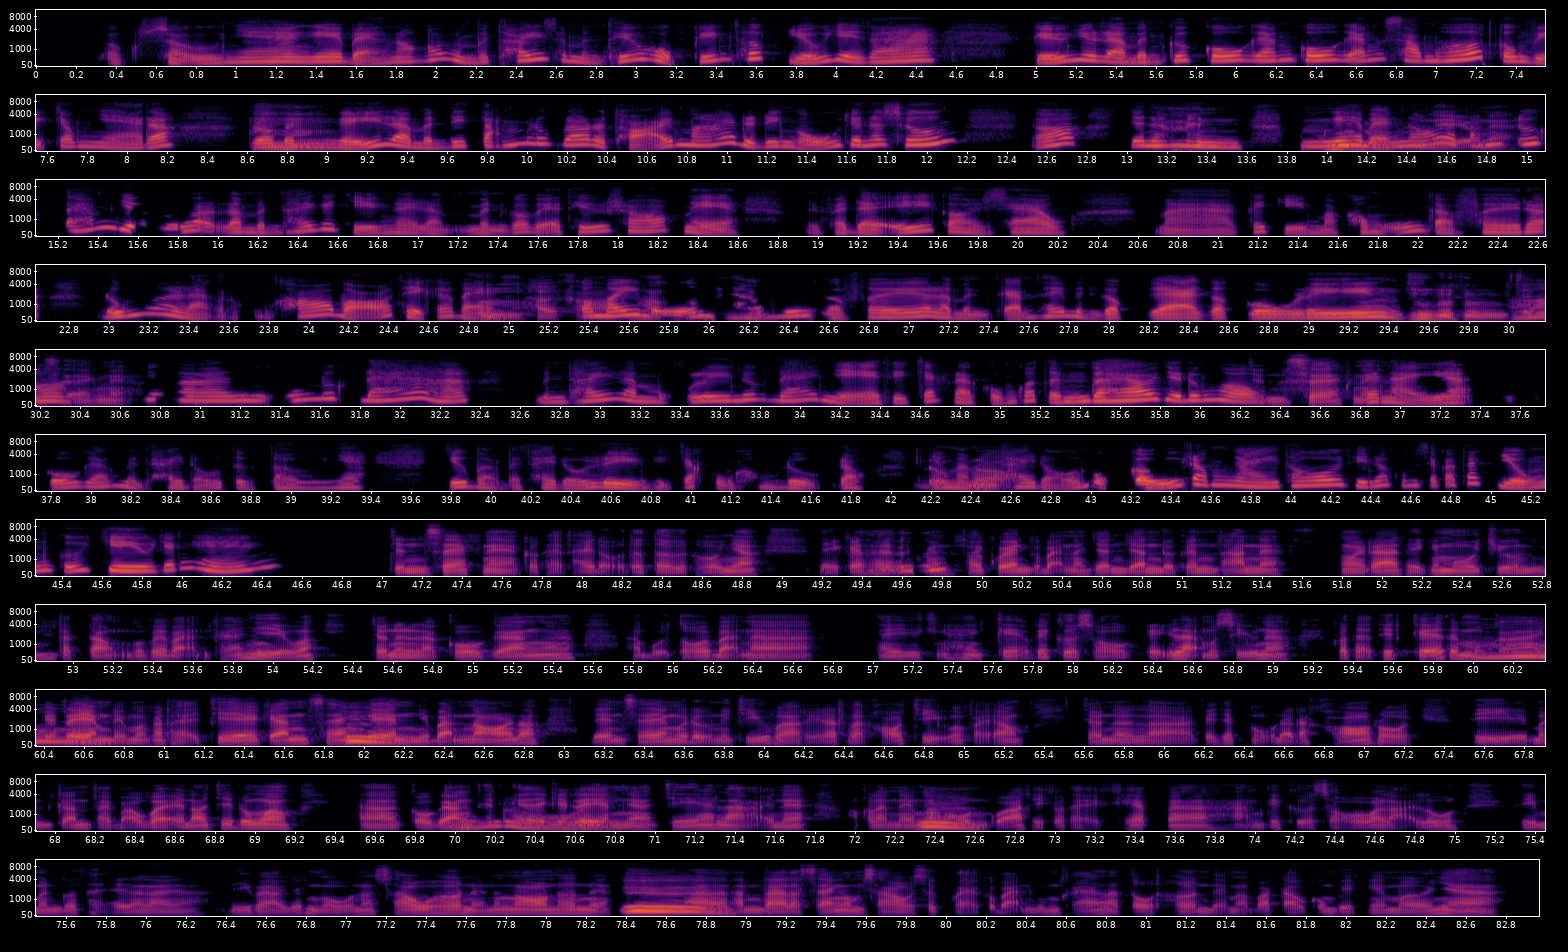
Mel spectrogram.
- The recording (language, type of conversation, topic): Vietnamese, advice, Làm sao để duy trì giấc ngủ đều đặn khi bạn thường mất ngủ hoặc ngủ quá muộn?
- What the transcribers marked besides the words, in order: laughing while speaking: "Ừm"; laughing while speaking: "Ừm"; laughing while speaking: "mình"; tapping; laugh; other background noise; "cũng" said as "ứm"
